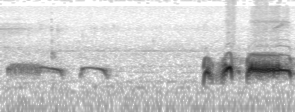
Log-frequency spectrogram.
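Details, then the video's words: A decoy spotted dove provoking rivals with the stammering 'gù cà lăm' coo. Two soft falling coos are followed by a pause, then two jerky short notes and a sustained, even coo. "Gù Cà Lăm - Chim Cu Mồi Thúc Gù Kích Bổi Cực Nhạy"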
